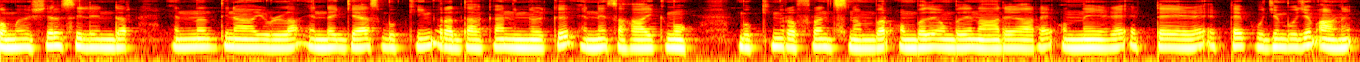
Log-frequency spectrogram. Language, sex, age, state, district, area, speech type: Malayalam, male, 18-30, Kerala, Wayanad, rural, read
